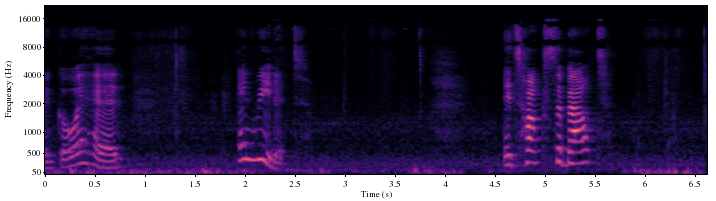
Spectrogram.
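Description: A woman speaks expressively and close by, in short phrases with pauses.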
